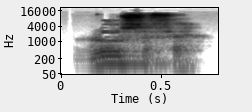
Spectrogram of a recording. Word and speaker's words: Lúcifer: Aqui a palavra, observe que aqui tem um acento, ó.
